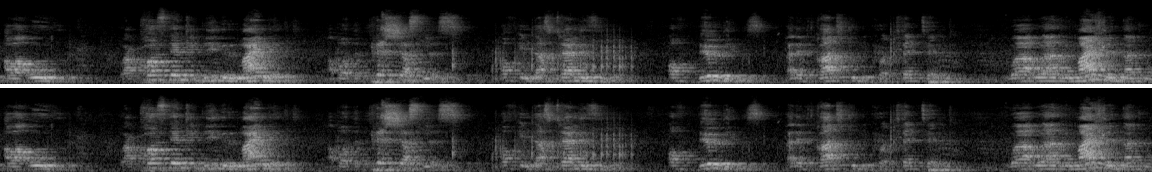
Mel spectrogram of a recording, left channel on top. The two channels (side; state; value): both; normal; correlation 0.90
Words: our own, we are constantly being reminded about the preciousness of industrialism, of buildings that have got to be protected. We are reminded that we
